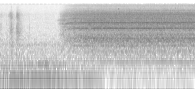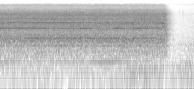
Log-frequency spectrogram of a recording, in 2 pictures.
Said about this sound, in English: we're going to drill through there, and we're going to drill into the cavity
